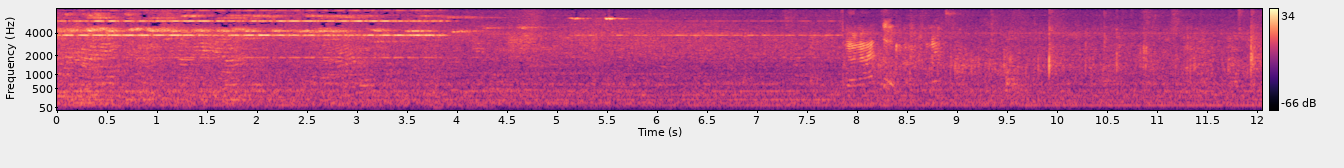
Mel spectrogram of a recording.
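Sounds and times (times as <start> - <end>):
high brake squeal: 0.0 - 7.8
train wheels rumbling on rails: 0.0 - 12.0.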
